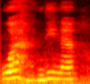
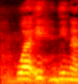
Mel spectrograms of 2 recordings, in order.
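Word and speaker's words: واهدنا: Hamzah wasli ini ketika kita menaruh huruf sebelumnya, artinya jika hamzahnya di tengah-tengah, maka gugur hamzah wasalnya ini, jadi membacanya wahdina, wahdina. Tidak ada yang membaca waihdina, tidak ada ya orang yang membaca waihdina.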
